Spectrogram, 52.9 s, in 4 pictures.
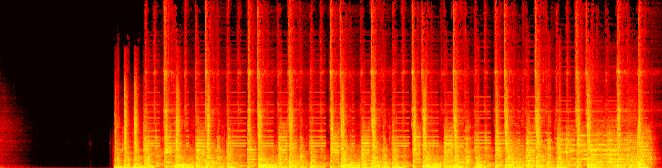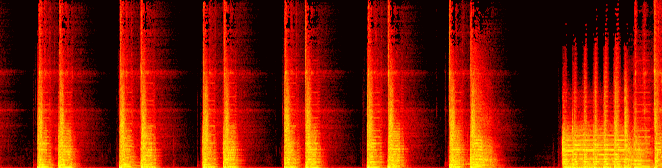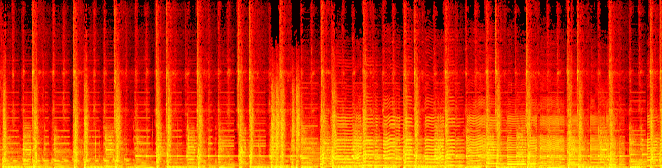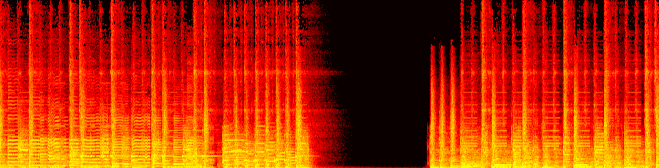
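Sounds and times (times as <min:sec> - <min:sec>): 
musical accompaniment: 0:02.4 - 0:13.2, 0:14.0 - 0:14.8, 0:15.6 - 0:16.5, 0:17.3 - 0:18.1, 0:19.0 - 0:19.8, 0:20.6 - 0:21.4, 0:22.2 - 0:23.2, 0:24.5 - 0:46.3, 0:48.9 - 0:52.9.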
